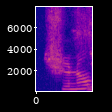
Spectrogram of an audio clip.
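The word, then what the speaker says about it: Chinook: we get I have no clue what a shinook is Danielle is that how you pronounce it shinook yeah okay girl you you got to give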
